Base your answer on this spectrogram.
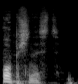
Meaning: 1. generality 2. community
- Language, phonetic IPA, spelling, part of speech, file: Russian, [ˈopɕːnəsʲtʲ], общность, noun, Ru-общность.ogg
